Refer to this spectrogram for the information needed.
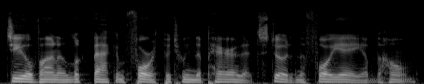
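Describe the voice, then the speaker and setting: A man hosting a fiction podcast, reading scripted narration in a measured, dramatic storytelling style. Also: lowish voice, steady tone, vocal fry, darkish tone, dry recording.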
